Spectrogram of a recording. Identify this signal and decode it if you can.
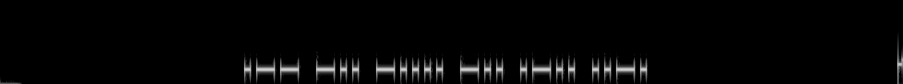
Morse code, heard as a keyed tone, about 20 wpm, 700 Hz. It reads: WD6DLF
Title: USA Call Signs - 6 Characters - 20wpm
